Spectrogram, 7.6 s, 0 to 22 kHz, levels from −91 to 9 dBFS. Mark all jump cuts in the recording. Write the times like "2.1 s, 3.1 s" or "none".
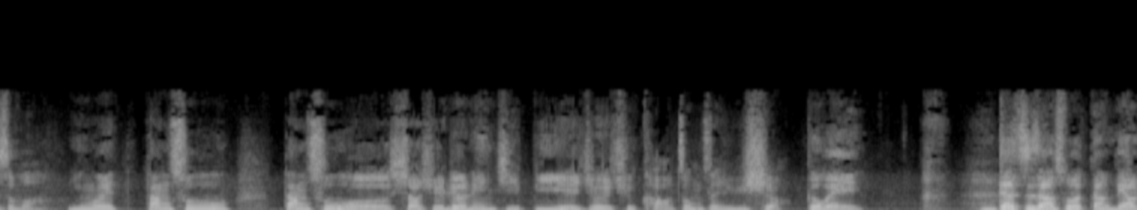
5.2 s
